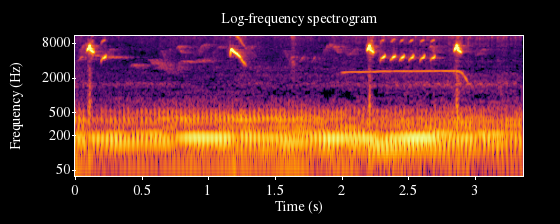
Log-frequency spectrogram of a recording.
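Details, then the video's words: Sunbird (kolibri ninja) song, described as sharp rapid 'shots' meant to be played once in the morning to provoke other birds into answering: short, very high downward-sweeping notes and a brief twittering burst over a steady low hum. "putar sekali koninmu pasti nyaut masteran suara tembak yang buat konin emosi"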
